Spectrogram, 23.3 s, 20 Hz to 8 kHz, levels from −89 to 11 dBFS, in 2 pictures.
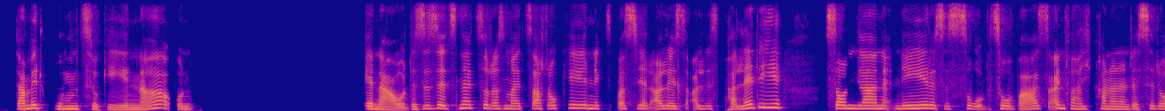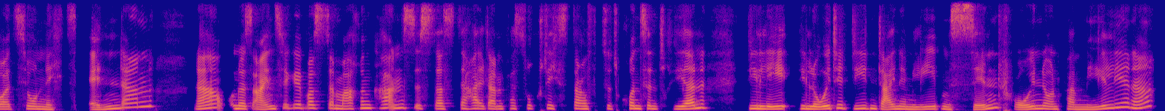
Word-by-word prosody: damit 225 +5 +5
umzugehen, 180 -7 0
ne? 230 - +3
Und 180 0 -3 1.7
genau, 140 -7 +3
das 170 +7 -3
ist 220 +1 -2
jetzt 220 0 +3
nicht 245 0 +1
so, 240 -1 -1
dass 210 -1 -3
man 200 -1 0
jetzt 190 - -13
sagt, 205 +1 -1
okay, 235 +2 -1
nix 215 -2 -3
passiert, 215 0 -3
alles 190 0 -1
alles 195 0 -7
Paletti, 270 - +2 0.4
sondern 215 -2 +3
ne, 220 +3 +4
das 220 -3 0
ist 190 0 -3
so 205 -3 -3
so 195 -5 -1
war 190 - +3
es 205 - -4
einfach, 215 -3 0
ich 185 -1 -5
kann 195 -3 -3
dann 180 0 0
an 175 -2 -2
der 175 -1 -3
Situation 180 0 -2
nichts 155 -3 -6
ändern, 245 - 0 0.4
ne? - - +3
Und 205 - -1
das 195 -1 +2
einzige, 200 +9 0
was 240 0 -1
du 225 - -3
machen 205 +5 +1
kannst, 250 0 -1
ist, 205 - -4
dass 195 0 -2
du 210 -3 -5
halt 205 -1 -2
dann 190 -1 -1
versuchst, 205 +2 -11
dich 220 -4 -5
darauf 195 -2 -2
zu 205 - -9
konzentrieren, 205 +3 +1 0.4
die 205 -1 +4
le 185 0 +5
die 200 - +1
Leute, 195 +7 +4
die 205 0 -1
in 210 -1 +1
deinem 175 -1 +1
Leben 175 +2 -2
sind, 155 - +1
Freunde 180 +6 0
und 180 -1 -3
Familie, 185 - 0
ne? 255 +10 +2
200 Hz, 175 wpm, -24 LUFS, 180-220 Hz, 1.7 s, damit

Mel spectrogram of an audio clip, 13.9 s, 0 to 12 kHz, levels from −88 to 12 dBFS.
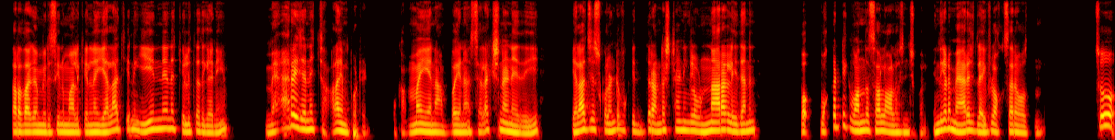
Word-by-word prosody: సరదాగా 135 0 +3
మీరు 130 -1 -1
సినిమాలకెళ్ళినా 135 0 +1
ఎలా 170 +4 +1
చేసిన, 180 -1 -4
ఏందైనా 195 +2 +1
చెల్లుతది 140 -1 -2
గానీ, 125 +3 -2 0.6
మ్యారేజనేది 185 - +1
చాలా 160 - -2
ఇంపార్టెంట్. 120 -2 -6 0.3
ఒక - - -29
అమ్మాయి 145 +3 +2
అయినా, 135 -1 +2
అబ్బాయి 130 +3 -1
అయినా 130 0 0
సెలక్షననేది 135 -6 +1 0.6
ఎలా 165 +4 +6
జేసుకోవాలంటే, 165 -4 -2
ఒక - - -37
ఇద్దరు 135 +5 -1
అండర్‌స్టా‌డింగ్‌లో 170 -1 -1
ఉన్నారా 160 +4 +6
లేదా 145 0 +1
అన్నది, 165 +2 -2 0.6
ఒ - - +5 0.3
ఒకటికి 235 -3 -6
వంద 165 +2 +2
సార్లు 155 -2 +2
ఆలోచించుకోవాలి. 130 -1 -4
ఎందుకంటే, 180 +5 +2
మ్యారేజ్ 155 +4 +3
లైఫ్‌లో 135 +2 0
ఒసారి 140 -1 0
అవుతుంది. 120 +1 -8 0.7
సో 230 - +4
145 Hz, 155 wpm, -25 LUFS, 135-170 Hz, 0.7 s, ఎలా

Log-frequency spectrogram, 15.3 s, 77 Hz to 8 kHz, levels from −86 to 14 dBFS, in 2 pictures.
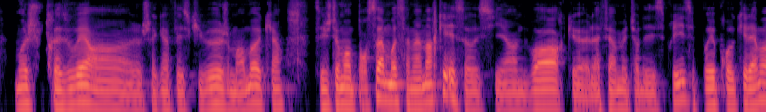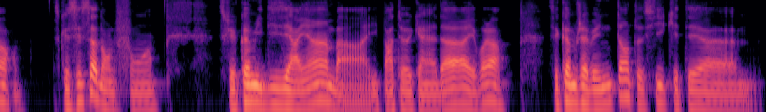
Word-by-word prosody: Moi 110 - 0
je 110 - -5
suis - - -16
très 100 -1 -1
ouvert, 120 +1 +4
hein, 95 -3 -2
heu, - - -6
chacun 90 +2 -6
fait 90 0 -6
ce 85 - -12
qu'il 95 +1 -8
veut, 110 +1 +2
je 95 - -6
m'en 90 0 -2
moque, 115 -1 0
hein. 105 0 -4 0.3
C'est 100 - -3
justement 105 +2 +2
pour 105 +1 -5
ça 145 +7 +5
moi 125 -2 +3
ça 110 - -6
m'a 100 0 0
marqué, 125 +3 +2
ça 95 - -6
aussi, 90 0 -6
hein, 90 0 -4
de 85 - -7
voir 100 0 +3
que - - -7
la 80 0 -3
fermeture 90 -2 -4
des 85 - -4
esprits, 120 +11 -3
ça - - -12
pouvait 105 0 0
provoquer 105 +1 -2
la 105 - +3
mort. 115 -12 -1 0.3
Parce - - -18
que - - -3
c'est 125 +5 -1
ça 125 - +6
dans - - 0
le 90 - -6
fond, 85 0 -7
hein. 90 0 -8 0.6
Parce - - -14
que, - - +1
comme 120 +4 +7
il 110 - +4
disait 105 -1 +3
rien, 115 +8 +3
bah - - -2
il 85 0 -8
partait 90 +1 -2
au 90 - 0
Canada 95 +6 +2
et 90 - -1
voilà. 120 -1 0 0.4
C'est - - -5
comme, 120 -2 +6
j'avais 105 -3 +3
une 115 +3 +1
tante 150 -5 +1
aussi 110 +2 -3
qui - - -10
était, 95 0 -4
hem, 85 -2 -3
100 Hz, 270 wpm, -22 LUFS, 90-110 Hz, 0.6 s, comme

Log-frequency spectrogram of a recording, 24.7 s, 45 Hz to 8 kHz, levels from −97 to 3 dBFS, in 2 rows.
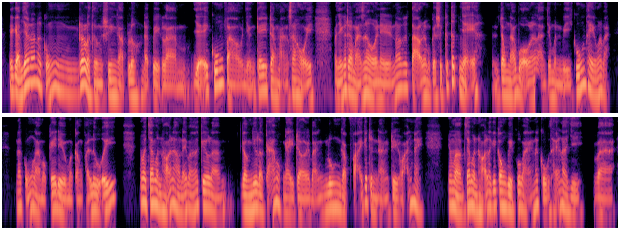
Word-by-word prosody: Cái 130 - +3
cảm 105 - +8
giác 160 +4 +8
đó 195 - +5
nó 180 -6 +2
cũng 145 +8 +1 0.4
rất 175 - +8
là 140 - +6
thường 90 -2 0
xuyên 105 +3 0
gặp 85 -6 -5
luôn, 100 -1 +2
đặc 105 - -4
biệt - - 0
là 80 -3 -1 0.3
dễ - - +4
cuốn 165 +3 +5
vào 85 -2 -1
những 85 - -6
cái 135 0 +3
trang 105 -5 0
mạng 85 0 -7
xã 110 +2 -1
hội, 105 0 0 0.4
và 95 - -3
những 100 +2 +2
cái 140 - +3
trang 120 -4 +4
mạng 90 -1 0
xã 120 +3 +1
hội 95 -4 +3
này 90 -1 0
nó 130 +9 -1 0.2
tạo - - +2
ra 110 - +1
một 100 - -4
cái 100 - 0
sự 105 +1 -1
kích 155 - 0
thích 200 -1 +3
nhẹ - - +1
á, 125 - -2 0.3
ơ, - - -11
trong 105 -1 +4
não 105 +2 +1
bộ, 110 -3 +2
nó 110 - -2
làm 90 -7 -8
cho 100 - -3
mình 90 -4 -3
bị 85 +1 -3
cuốn 140 +8 +4
theo 115 -6 +1
đó 130 - -1
bạn, - - -8 0.4
nó 125 0 -3
cũng 125 0 -3
là 95 -6 -2
một 85 -2 -6
cái 115 +1 +3
điều 95 -6 +3
mà 85 -1 -5
cần 85 0 -7
phải - - -5
lưu 110 -1 +1
ý. 140 - +3 0.5
Nhưng 155 - +1
mà - - +5
cho 145 +1 +3
mình 125 -5 +2
hỏi 110 +5 -1
là 145 - +1
hồi 105 -5 -2
nãy 105 +4 -2
bạn 110 -1 -3
có 130 - -2
kêu 125 -2 +3
là 95 -5 -2 0.4
gần 105 -1 +2
như 120 +2 +4
là 110 -3 +1
cả 140 - -3
một 150 -3 0
ngày 95 -2 -4
trời 90 -1 -1
bạn 90 +6 -7
luôn 120 0 +2
gặp 100 -6 -2
phải - - -5
cái 155 - +1
trình 95 -6 -2
nặng 90 +2 -8
trì 100 -4 0
hoãn 145 +10 -5
này, 105 -9 -3 0.5
nhưng 130 -1 0
mà 100 -6 +4
cho 130 +4 +3
mình 120 -5 +2
hỏi 105 +3 0
là 125 - -1
cái 130 +1 0
công 130 -2 +3
việc 105 -3 +3
của 125 +1 +1
bạn 95 0 -6
nó 135 - 0
cụ 90 +1 -2
thể 105 - -7
là 125 -6 -1
gì? 95 -2 -4 0.3
Và, 90 -2 -4
105 Hz, 275 wpm, -23 LUFS, 95-125 Hz, 0.5 s, cảm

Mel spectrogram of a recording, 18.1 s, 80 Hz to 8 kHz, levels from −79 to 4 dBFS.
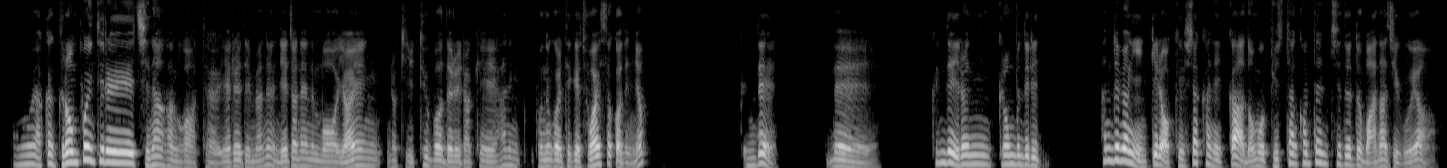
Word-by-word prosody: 어 155 +1 -4
약간 155 +5 -1
그런 185 +3 +5
포인트를 190 -5 +6
지나간 135 -6 -3
것 100 0 -6
같아요. 90 -1 -9
예를 110 +3 -2
들면은 105 +4 -6
예전에는 120 +2 -3
뭐 100 -2 -2
여행 125 +5 0
이렇게 105 -1 -13
유튜버들 110 0 -2
이렇게 100 +1 -6
하는 130 +2 -9 0.2
보는 115 0 -4
걸 115 -2 +3
되게 110 0 -2
좋아했었거든요. 120 - +1 1.1
근데 130 - -1 0.6
네 100 -8 -2 0.6
근데 180 -1 +2
이런 155 0 +1
그런 155 0 +1
분들이 150 -3 -1 0.8
1-2 220 +2 +2
명이 200 -6 +6
인기를 105 +10 +2
얻기 125 - 0
시작하니까 155 - +1
너무 115 +3 -1
비슷한 120 +8 -3
컨텐츠들도 160 -5 -2
많아지고요. 95 -4 -2
125 Hz, 300 characters per minute, -22 LUFS, 105-155 Hz, 1.1 s, 포인트를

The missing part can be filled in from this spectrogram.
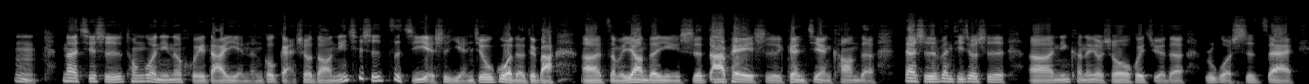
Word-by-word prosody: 嗯， - - -5 0.2
那 155 -2 +3
其 140 +1 -2
实 125 -2 0
通 140 +2 -4
过 140 -4 +1
您 105 -1 0
的 110 0 -1
回 95 -3 -2
答 90 - +2
也 90 -3 -3
能 80 +1 -11
够 110 +5 -1
感 95 - -2
受 110 - -1
到 90 -1 -1
您 190 - -2
其 290 - -4
实 180 -9 -1
自 185 +1 -3
己 110 -4 -4
也 115 - +3
是 110 -3 -4
研 95 0 -4
究 115 +2 +3
过 - - +6
的 90 -2 0
对 - - +1
吧？ - - +3 0.3
呃， 95 -1 +4
怎 100 - -3
么 90 - 0
样 110 -1 +6
的 100 -1 +4
饮 95 -2 -2
食 100 +3 -1
搭 110 +3 +6
配 105 -2 +5
是 100 -1 -4
更 95 0 +1
健 100 -1 -1
康 95 +1 -3
的。 85 -3 -5 0.2
但 150 -2 +5
是 130 -2 +2
问 140 0 0
题 125 -1 -2
就 130 0 +2
是， 110 -4 -2 0.2
呃， 100 0 +1
您 105 +3 -2
可 110 - -6
能 105 +2 -2
有 95 - 0
时 95 - -5
候 100 -1 +1
会 105 - +1
觉 90 -3 -6
得， 90 +1 -4 0.2
如 105 +3 -4
果 105 - -3
是 105 -3 -5
在， 90 - 0
105 Hz, 290 characters per minute, -22 LUFS, 95-120 Hz, 0.3 s, 过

